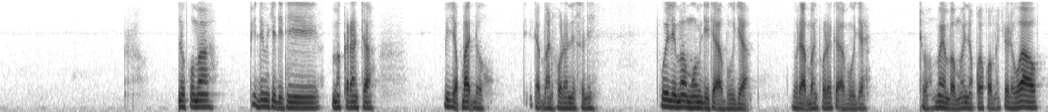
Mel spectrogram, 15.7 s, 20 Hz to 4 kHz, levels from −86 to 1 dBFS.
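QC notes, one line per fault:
No faults heard anywhere in this speech recording.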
